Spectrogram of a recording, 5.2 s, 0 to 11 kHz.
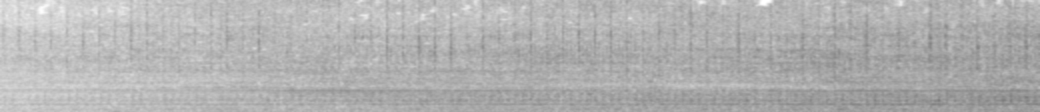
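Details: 2013 Peugeot 508 SW 2.0 HDi 163hp diesel at idle: steady idle with a fairly regular knock underneath, about three or four a second; abnormal noise, cause unknown.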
